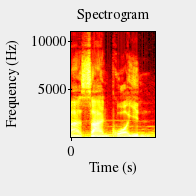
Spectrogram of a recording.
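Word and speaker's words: 三國因: ก๊ก อิน หรือ ที่ ใน ภาษา จีน กลาง อ่าน ว่า ซานกัวอิน แปล ตรง ตัว ว่า เหตุ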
